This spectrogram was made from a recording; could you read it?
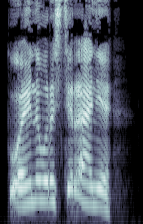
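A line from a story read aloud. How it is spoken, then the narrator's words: Groaning. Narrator (Russian): простонал он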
